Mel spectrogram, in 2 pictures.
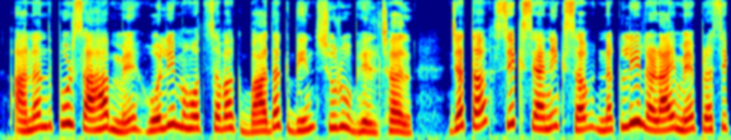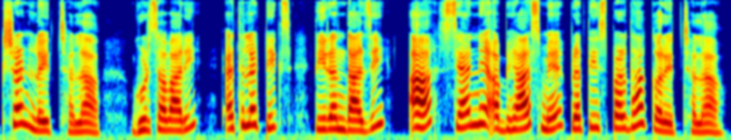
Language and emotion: Maithili, neutral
